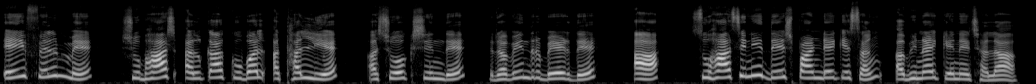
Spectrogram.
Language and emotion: Maithili, neutral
